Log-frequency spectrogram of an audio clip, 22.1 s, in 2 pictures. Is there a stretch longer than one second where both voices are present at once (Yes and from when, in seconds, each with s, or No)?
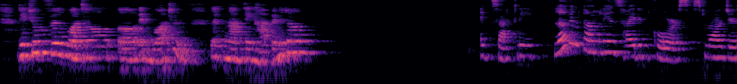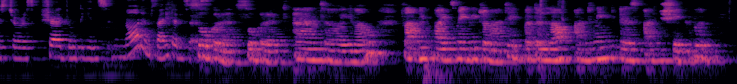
No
